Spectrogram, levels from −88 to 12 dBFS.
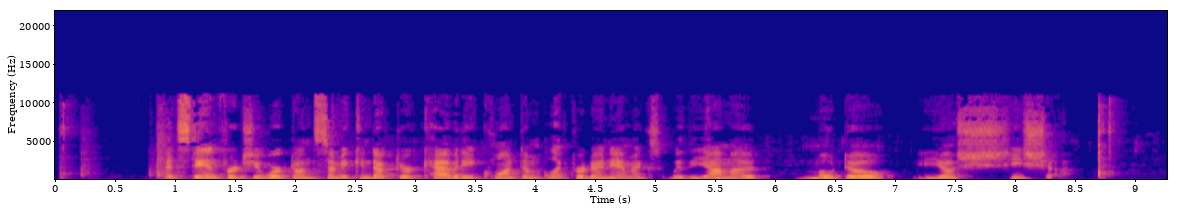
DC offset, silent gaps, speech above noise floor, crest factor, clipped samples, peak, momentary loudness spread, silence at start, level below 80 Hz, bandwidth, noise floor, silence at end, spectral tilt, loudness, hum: under 0.1%; none; 39 dB; 22 dB; under 0.1%; -2 dBFS; 14 LU; 0.05 s; -56 dBFS; 11.5 kHz; -62 dBFS; 0.45 s; -4 dB/octave; -23 LUFS; none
